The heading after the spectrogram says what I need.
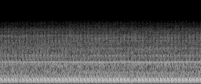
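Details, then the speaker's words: New Harbor Freight Predator 2000 W generator in eco mode with a light plugged in, throttled down until there is a demand; low, even, steady hum, much quieter, with no hunting or misses; healthy eco idle. "Let's put on eco mode. Eco mode here. I think that kicks the throttle down. Oh yeah. Listen to that. Way quieter. that throttles the uh motor down till there's a demand on it."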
